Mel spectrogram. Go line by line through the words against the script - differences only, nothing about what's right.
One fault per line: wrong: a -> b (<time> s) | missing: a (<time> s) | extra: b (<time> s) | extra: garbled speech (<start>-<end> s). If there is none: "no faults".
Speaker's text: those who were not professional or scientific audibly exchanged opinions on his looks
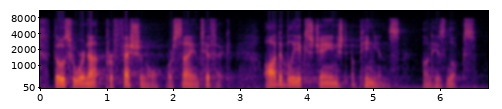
no faults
